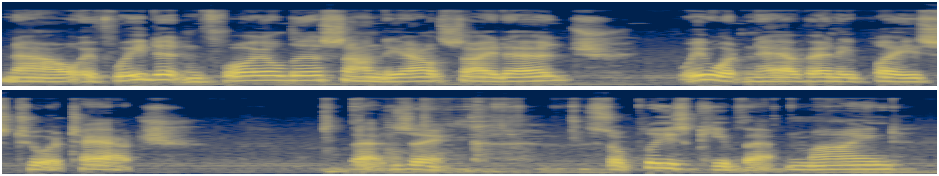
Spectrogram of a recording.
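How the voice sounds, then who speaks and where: Man, gravelly, slightly high, relaxed studio how-to talk. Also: takes it slowly. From Northwest Ohio, USA. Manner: relaxed, talks while working, thinks aloud. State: runny nose, voice briefly faltering. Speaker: stained glass instructor. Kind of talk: casual workshop demonstration. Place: home glass studio with windows open.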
